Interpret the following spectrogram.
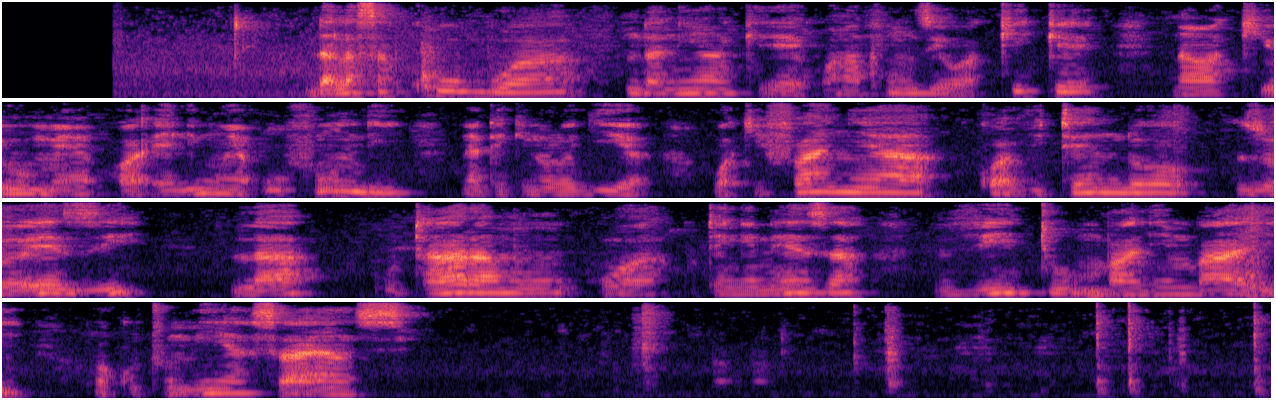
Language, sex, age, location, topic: Swahili, male, 18-24, Dar es Salaam, education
